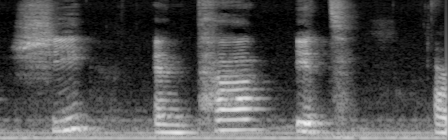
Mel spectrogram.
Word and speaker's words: 他: The pronunciation is not going to change for these three options, but the character is going to change, as you can see on screen.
